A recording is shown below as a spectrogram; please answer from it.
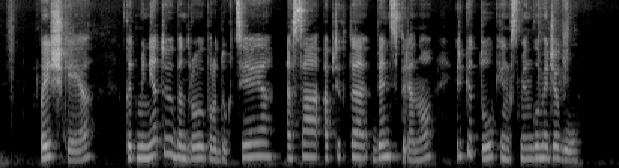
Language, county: Lithuanian, Kaunas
